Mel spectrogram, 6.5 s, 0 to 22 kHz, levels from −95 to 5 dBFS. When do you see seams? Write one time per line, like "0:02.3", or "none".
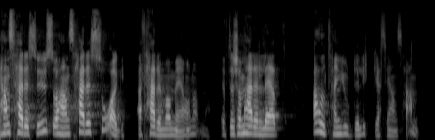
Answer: none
